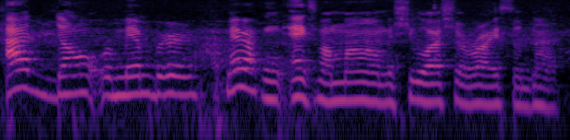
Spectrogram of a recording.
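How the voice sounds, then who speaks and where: A woman's voice: on the low side, steady tone, moderate pace, fairly bright tone, slight background noise. A woman chatting casually and folksily to her viewers in a home vlog. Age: adult, mother of children. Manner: folksy, addresses viewers as y'all and guys. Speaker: family vlogger. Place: at home, indoors.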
